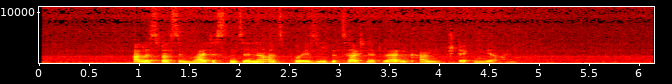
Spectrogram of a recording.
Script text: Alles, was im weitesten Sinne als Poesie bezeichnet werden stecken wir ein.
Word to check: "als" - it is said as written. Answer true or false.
true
